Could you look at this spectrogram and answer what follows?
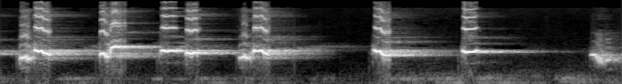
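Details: Lure song of a sooty-headed bulbul, meant to prompt other bulbuls to reply: loud whistled phrases with abrupt attacks, a short run, a pause, then two more notes and a final lower one.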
